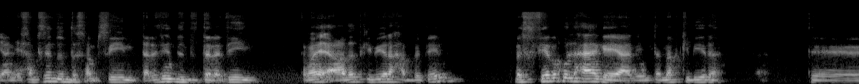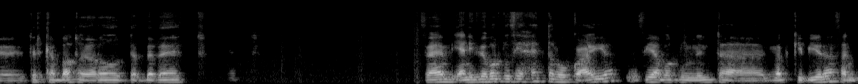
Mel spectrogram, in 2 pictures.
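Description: A loudspeaker on the far end of this speech call was likely picked up by its microphone, and that side's echo canceller did not remove all of it, so an echo leak comes back as a faint, delayed second copy of the talker. It trails by 352 ms at 1.02–1.07, 1.98–2.02 and 2.58–3.02 s, sitting roughly 35 to 40 dB down, barely a ghost. It returns with a 428 ms lag at 6.34–6.48 and 7.57–7.70 s, noticeably stronger at around 20 to 25 dB below the speech. At 10.87–11.18 s the lag is 512 ms, at about 30 dB down. At 10.61–10.72 s the canceller clamped the microphone while the loudspeaker played, so the background is gated by the echo canceller: the room sound dips by about 10 dB for roughly a tenth of a second, then comes back as the canceller releases.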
